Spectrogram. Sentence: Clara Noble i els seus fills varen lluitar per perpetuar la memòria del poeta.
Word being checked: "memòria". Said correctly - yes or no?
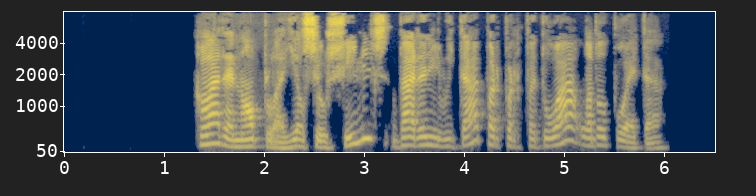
no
